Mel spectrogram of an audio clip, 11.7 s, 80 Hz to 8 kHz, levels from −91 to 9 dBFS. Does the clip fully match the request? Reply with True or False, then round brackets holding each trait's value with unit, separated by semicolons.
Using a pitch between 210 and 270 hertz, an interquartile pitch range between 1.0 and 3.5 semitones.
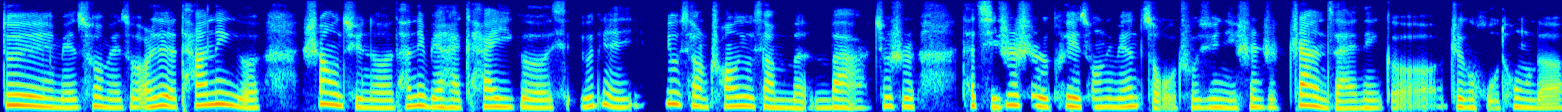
True (220 Hz; 3.0 semitones)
